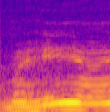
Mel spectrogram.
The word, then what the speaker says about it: Mejía: Bueno, Mejía es con acento en la I, ¿verdad? Mejía.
